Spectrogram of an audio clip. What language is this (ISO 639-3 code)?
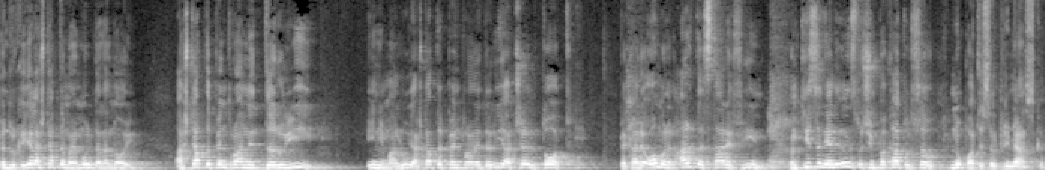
ron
